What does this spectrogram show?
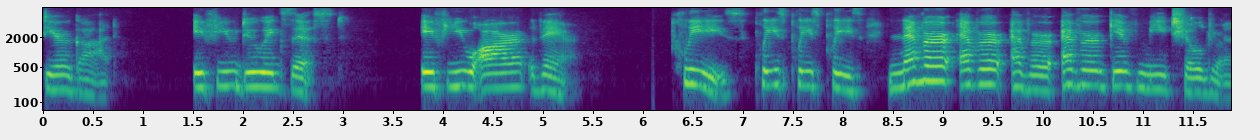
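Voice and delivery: crying, begging, tearful pleading. Recalling praying to God as a child at bedtime, retelling a crying prayer. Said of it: "I would cry and I would go".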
